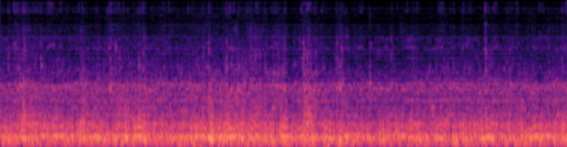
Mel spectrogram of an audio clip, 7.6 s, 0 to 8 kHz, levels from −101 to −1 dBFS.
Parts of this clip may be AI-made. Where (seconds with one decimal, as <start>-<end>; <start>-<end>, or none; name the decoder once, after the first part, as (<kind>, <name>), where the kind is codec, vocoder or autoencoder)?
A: 0.0-7.6 (vocoder, HiFi-GAN)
